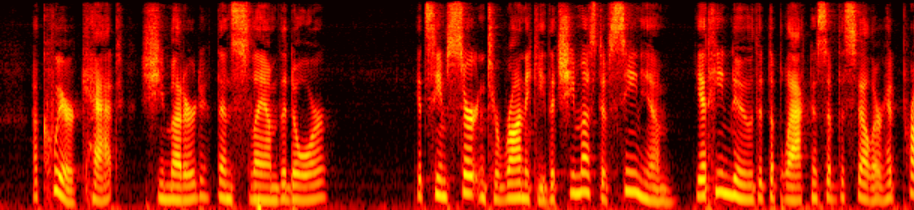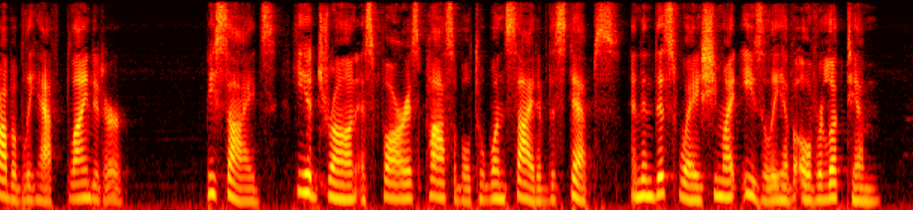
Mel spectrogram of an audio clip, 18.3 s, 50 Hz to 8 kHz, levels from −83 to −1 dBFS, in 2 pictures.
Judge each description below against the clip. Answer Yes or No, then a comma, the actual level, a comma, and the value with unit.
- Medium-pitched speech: Yes, medium, 160 Hz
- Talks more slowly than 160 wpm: No, average, 190 wpm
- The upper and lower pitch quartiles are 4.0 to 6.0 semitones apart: No, average, 3.6 semitones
